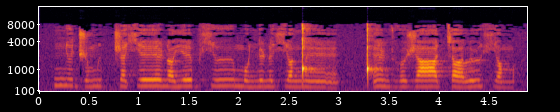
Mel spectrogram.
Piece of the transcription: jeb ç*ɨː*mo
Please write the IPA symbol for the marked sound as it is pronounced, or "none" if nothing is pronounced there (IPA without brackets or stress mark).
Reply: ɨː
